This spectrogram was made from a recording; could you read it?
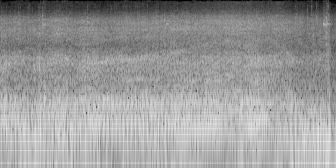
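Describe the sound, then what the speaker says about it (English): Several big motorcycles idle and rumble together nearby at a group ride start, a steady loud engine drone with no talk. "we got a lot of loud noise for some big old bikes here"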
